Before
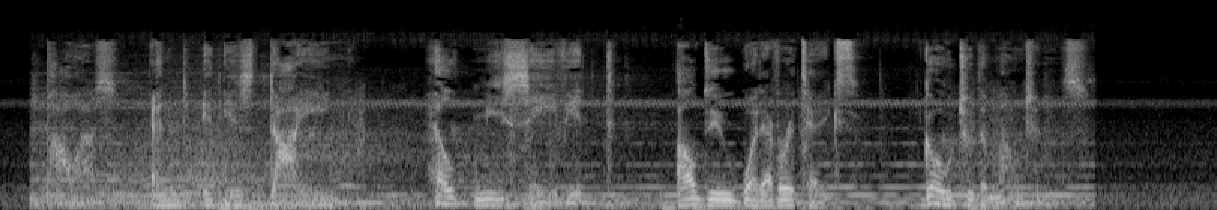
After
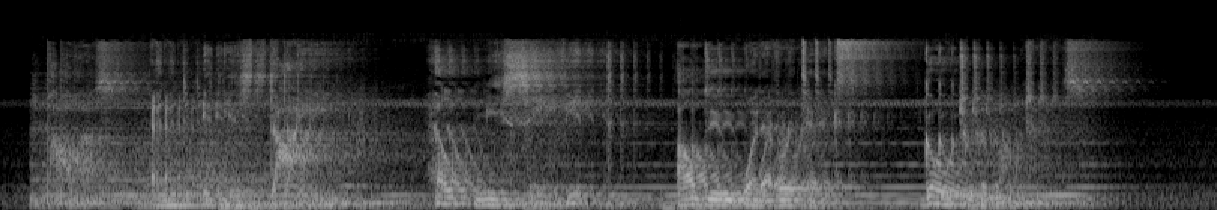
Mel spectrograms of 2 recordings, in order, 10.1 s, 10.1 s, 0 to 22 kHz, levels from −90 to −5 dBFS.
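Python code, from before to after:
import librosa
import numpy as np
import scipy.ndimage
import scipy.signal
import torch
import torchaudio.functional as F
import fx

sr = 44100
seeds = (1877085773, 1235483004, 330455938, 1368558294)

y = fx.lowpass(x, sr, hz=4000.0, slope=12, at=(8.07, 8.5))
y = fx.echo_feedback(y, sr, ms=109, feedback_pct=54, wet_db=-5.5)
y = F.gain(torch.from_numpy(y), -8.0).numpy()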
